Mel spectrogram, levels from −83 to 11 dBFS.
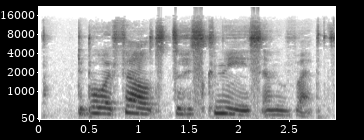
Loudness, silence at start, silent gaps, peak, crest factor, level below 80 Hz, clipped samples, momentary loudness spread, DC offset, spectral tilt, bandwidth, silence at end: -10 LUFS; 0.05 s; none; 0 dBFS; 12 dB; -54 dBFS; 0.4%; 13 LU; under 0.1%; -2 dB/octave; over 20 kHz; 0 s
